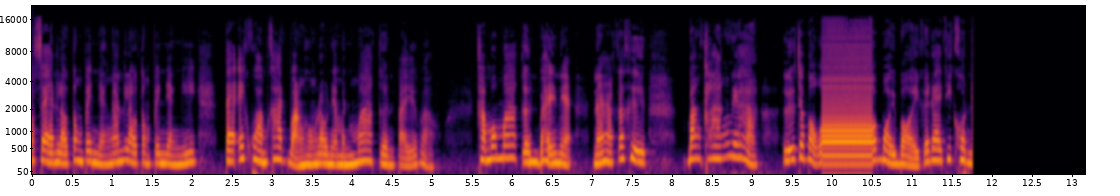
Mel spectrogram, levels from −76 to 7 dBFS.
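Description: System hang loop from 9.87 s to 10.50 s: the host or driver stalled while the sound hardware kept replaying the same small stretch of its ring buffer. Each pass is 5.8 ms, which fits a 256-sample buffer, so the slice repeats over a hundred times at 172 Hz. Because the loop is so short, the speech collapses into a steady, pitched buzz at that rate. Almost no audio seems to be lost once it clears.

Cut-off end at 11.75 s: the final buffers were never written out, so the speech stops abruptly partway through a sound rather than fading or finishing naturally. There is no decay or room tail. The signal drops straight to digital silence, and that dead silence runs from 11.75 s until the clip ends.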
